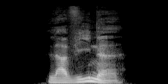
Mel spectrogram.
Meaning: avalanche
- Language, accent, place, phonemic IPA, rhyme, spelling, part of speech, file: German, Germany, Berlin, /laˈviːnə/, -iːnə, Lawine, noun, De-Lawine.ogg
